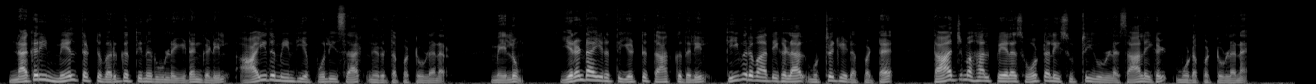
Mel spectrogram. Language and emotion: Tamil, neutral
